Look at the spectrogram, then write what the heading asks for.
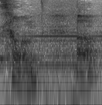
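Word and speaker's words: צֶלֶם: This is the word telem, the word for image. If you look at it, it's S, the dot, so it's, instead of selim, it's the T-S-L, telem, accent on the first syllable.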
